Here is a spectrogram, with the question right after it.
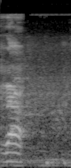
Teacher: நாவின் நுனி மேல் அன்னத்தில் மையப்பகுதி உரசுவதால் தோன்றுவது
